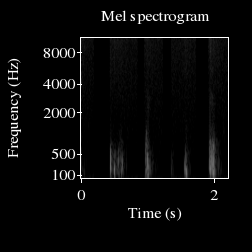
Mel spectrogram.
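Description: Near silence broken by four faint, short, low thumps, about half a second apart.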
